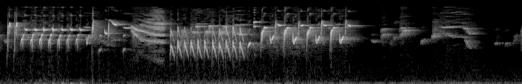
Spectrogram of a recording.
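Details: Rapid high twittering song of an American goldfinch, sung to court a mate and train chicks, with buzzy trilled runs and sliding notes that fade into softer scattered chirps toward the end.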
